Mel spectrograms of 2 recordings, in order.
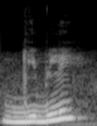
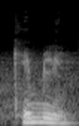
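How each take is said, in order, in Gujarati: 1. આ શબ્દ સાદા hard g થી શરૂ થાય છે. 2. આ શબ્દ aspirated gh થી શરૂ થાય છે. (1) "ગિબલી કે ઘીબલી નથી" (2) "ગિબલી કે ઘીબલી નથી"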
